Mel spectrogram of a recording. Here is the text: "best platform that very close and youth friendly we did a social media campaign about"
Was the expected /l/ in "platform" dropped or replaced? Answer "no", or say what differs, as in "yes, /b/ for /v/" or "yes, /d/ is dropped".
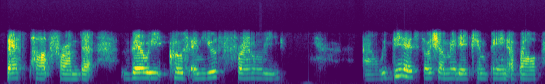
yes, /l/ is dropped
